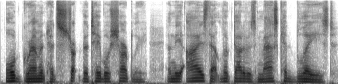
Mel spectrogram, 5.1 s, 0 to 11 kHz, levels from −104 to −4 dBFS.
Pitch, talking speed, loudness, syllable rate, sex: 100 Hz, 215 wpm, -18 LUFS, 5.0 syllables/s, male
